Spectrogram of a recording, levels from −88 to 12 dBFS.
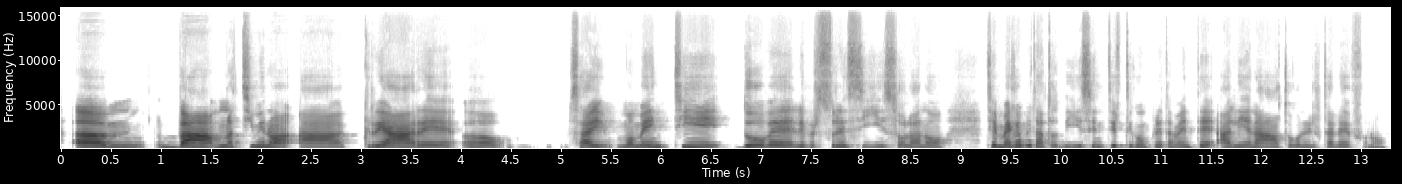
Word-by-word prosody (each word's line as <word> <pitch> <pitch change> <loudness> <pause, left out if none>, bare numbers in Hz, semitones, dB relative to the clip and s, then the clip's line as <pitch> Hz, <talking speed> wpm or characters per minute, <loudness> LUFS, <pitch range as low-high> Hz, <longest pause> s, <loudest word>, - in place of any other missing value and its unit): ehm, 195 -1 +6 0.2
va 240 +6 +8
un 210 -1 -3
attimino 225 +6 -3
a - - +1
a 180 0 -1
creare, 185 -4 +2
ehm, 185 -1 -6 0.6
sai 215 -6 -2
momenti 275 +5 -4
dove 230 +3 -1
le 185 - -7
persone 220 +6 -8
si 185 -4 -14
isolano. 180 0 -10 0.4
Ti 245 - -3
è - - -4
mai 275 +6 0
capitato 415 - -5
di 180 +2 -12
sentirti 200 +3 -9
completamente 195 +1 -8
alienato 185 -1 -5
con 180 0 -12
il 170 -1 -15
telefono? 175 +8 -13
195 Hz, 115 wpm, -22 LUFS, 180-230 Hz, 0.6 s, va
